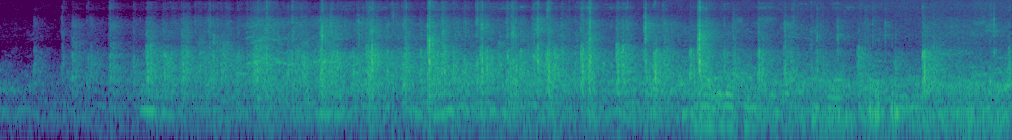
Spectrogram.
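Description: Light, scattered audience applause: many separate hand claps, starting about a second in and thinning out near the end.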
